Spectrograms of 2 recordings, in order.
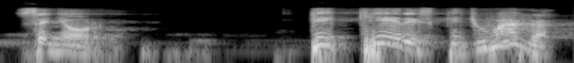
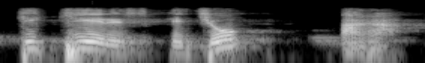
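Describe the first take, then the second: First: Slow, hushed plea of a shaken man; a touch of trembling awe, drawn out; trembling and fearful. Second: Slow, fading question in mild awe; trembling and fearful. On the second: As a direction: let the question sink away, understated fear. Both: A narrator's reading. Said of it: "él temblando y temeroso dijo".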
